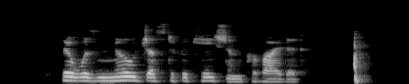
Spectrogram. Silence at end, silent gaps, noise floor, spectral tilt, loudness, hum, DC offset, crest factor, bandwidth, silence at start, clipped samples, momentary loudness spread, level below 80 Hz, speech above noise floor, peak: 0.45 s; none; -70 dBFS; -6.5 dB/octave; -21 LUFS; none; under 0.1%; 20 dB; 7 kHz; 0.65 s; under 0.1%; 9 LU; -60 dBFS; 50 dB; -2 dBFS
